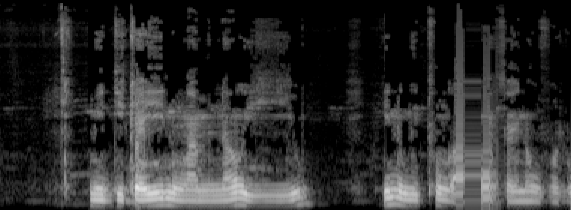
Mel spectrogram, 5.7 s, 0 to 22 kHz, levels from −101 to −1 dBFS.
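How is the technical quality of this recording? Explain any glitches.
The recording has a few clear glitches, all in the speech:

From 1.36 to 1.45 s there's microphone overload. Peaks run about 5 dB past the converter's limit, likely from input gain set too high, so around a tenth of samples get flattened into harsh crackle.

The microphone volume stepped down three times: at 1.37 s by about 2 dB, 2.37 s by about 3 dB, and 4.41 s by about 2 dB. Likely automatic gain control is reacting to loudness, so voice and background drop together abruptly.

From 4.57 to 5.06 s you get robotic sound from repeated short buffers. Most of the audio there is replayed snippets, likely because data arrives too late, and that imposes a rigid metallic 66.7 Hz buzz, which fits a 15 ms buffer.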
